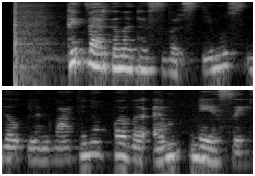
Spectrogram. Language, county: Lithuanian, Vilnius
